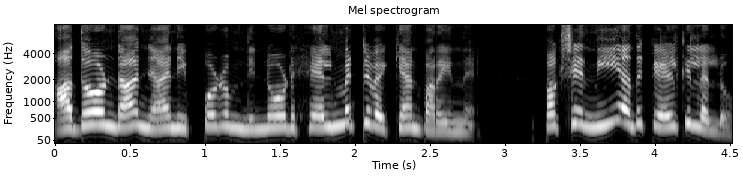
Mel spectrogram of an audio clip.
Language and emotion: Malayalam, angry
